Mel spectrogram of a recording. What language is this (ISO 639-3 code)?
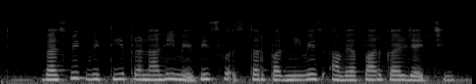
mai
